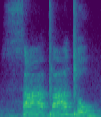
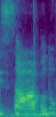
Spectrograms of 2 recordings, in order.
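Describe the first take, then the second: First: "sábado" drawn out slowly as sá-ba-do; split into syllables. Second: Said in the usual way. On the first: Shown as a demonstration. Teacher splitting a chosen word for pupils, "sábado" in slow separate syllables. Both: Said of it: "separe essas palavras em sílabas".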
